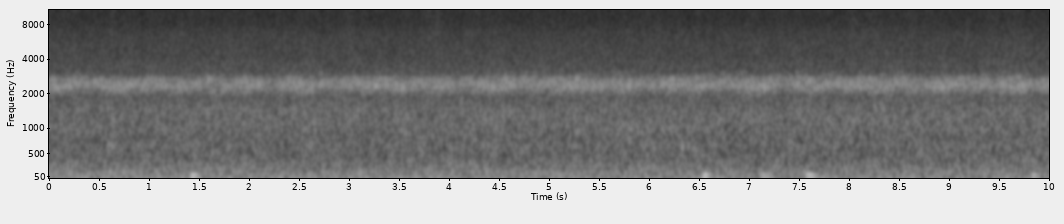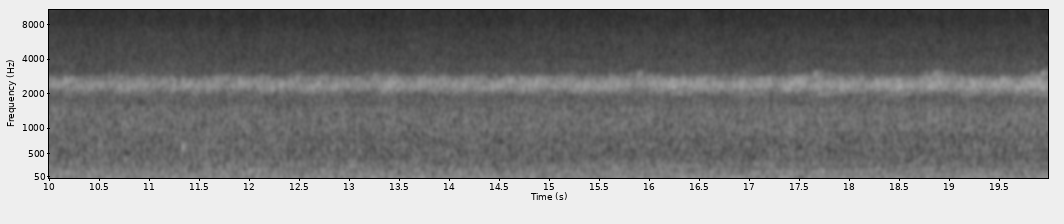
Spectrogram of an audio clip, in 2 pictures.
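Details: Abundant frogs, after two wet years, fill the night with a constant high-pitched chorus; toward the end single calls stand out faintly above the steady wash, and a few soft low knocks occur.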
